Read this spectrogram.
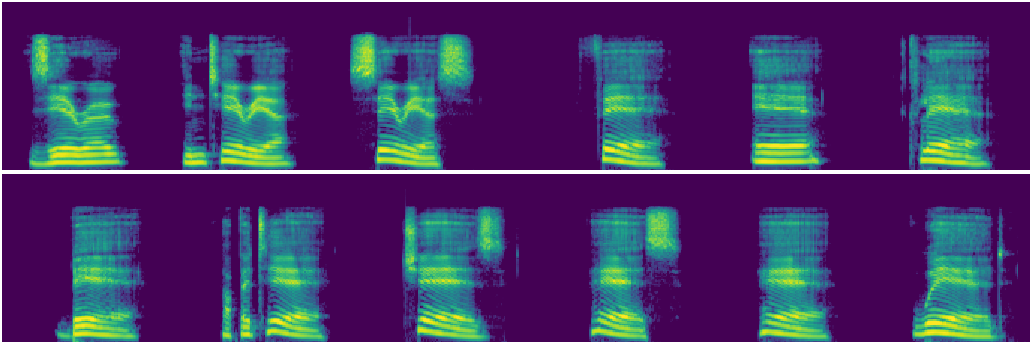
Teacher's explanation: a long vowel sound made with the tongue near front, the jaw near close and the lips unrounded. It is generally pronounced in this monofongal way these days without the movement to the center. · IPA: /ɪə/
